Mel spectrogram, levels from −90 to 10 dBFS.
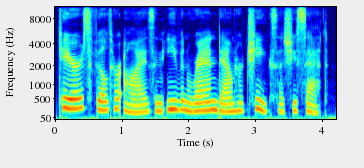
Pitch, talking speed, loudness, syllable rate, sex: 200 Hz, 185 wpm, -18 LUFS, 3.7 syllables/s, female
